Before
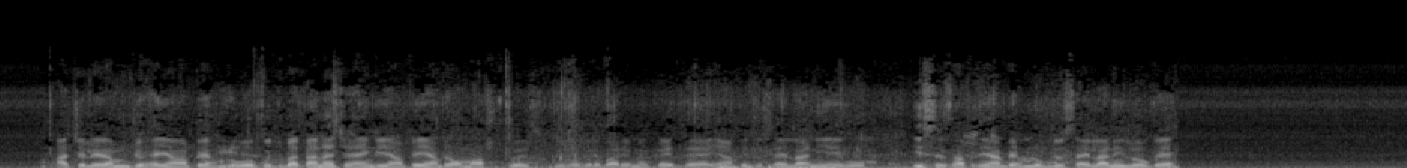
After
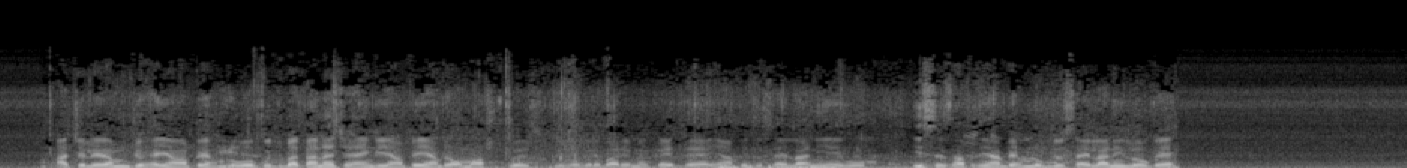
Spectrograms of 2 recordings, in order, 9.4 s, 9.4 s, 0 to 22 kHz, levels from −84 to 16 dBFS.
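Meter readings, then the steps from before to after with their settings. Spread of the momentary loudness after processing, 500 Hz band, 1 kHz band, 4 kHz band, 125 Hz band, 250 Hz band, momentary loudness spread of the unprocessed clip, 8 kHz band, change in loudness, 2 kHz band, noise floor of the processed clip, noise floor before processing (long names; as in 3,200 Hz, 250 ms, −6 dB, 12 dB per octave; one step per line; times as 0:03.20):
7 LU, +8.0 dB, +8.0 dB, +7.5 dB, +8.0 dB, +8.0 dB, 7 LU, +8.0 dB, +8.0 dB, +8.0 dB, −42 dBFS, −50 dBFS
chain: gain on a spectral selection 0:04.70–0:06.72, 1,700–5,400 Hz −6 dB
level +8 dB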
